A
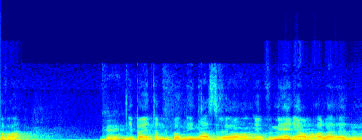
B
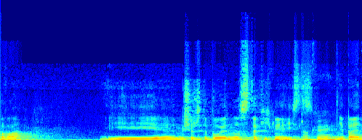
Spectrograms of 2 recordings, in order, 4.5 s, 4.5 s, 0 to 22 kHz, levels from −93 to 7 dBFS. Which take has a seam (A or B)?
A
